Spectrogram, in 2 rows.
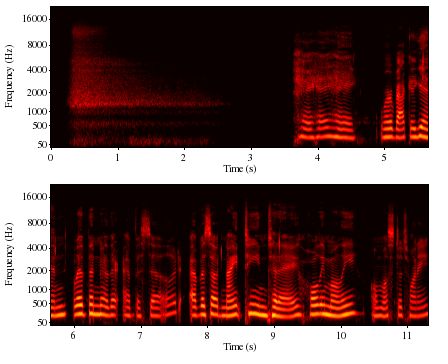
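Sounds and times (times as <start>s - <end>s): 
slow deep breath during a guided breathing moment: 0.2s - 2.8s
speech: 3.7s - 11.3s.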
